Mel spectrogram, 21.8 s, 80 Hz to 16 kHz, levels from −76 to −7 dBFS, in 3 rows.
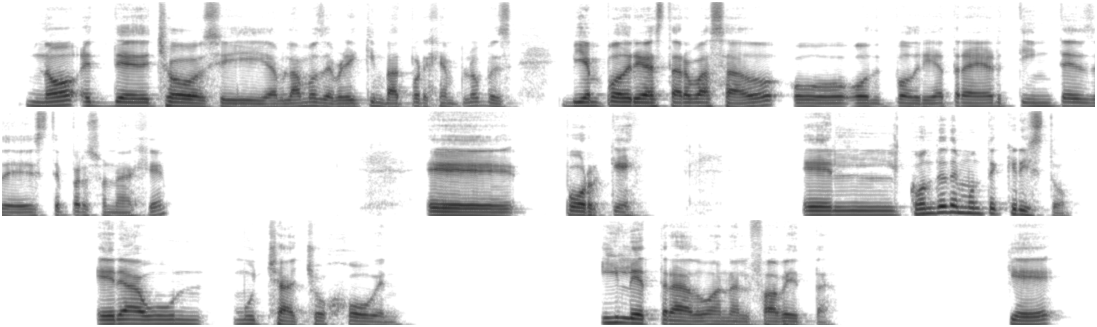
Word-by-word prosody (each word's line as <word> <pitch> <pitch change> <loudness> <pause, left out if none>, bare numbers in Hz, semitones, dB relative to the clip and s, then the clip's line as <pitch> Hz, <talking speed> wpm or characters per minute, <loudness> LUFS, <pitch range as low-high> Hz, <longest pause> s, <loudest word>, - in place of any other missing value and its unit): ¿no? 140 +3 +3
De, 140 - 0
de 125 0 +2
hecho 125 -2 +4
si 110 -2 -2
hablamos 110 +5 -1
de 115 - -1
Breaking 110 +3 -3
Bad, 105 -1 -1
por 125 +1 -5
ejemplo, 115 +4 -8
pues, 105 -3 -6 0.3
bien 130 0 +1
podría 135 -3 +6
estar 125 0 +1
basado, 125 +3 +1
o, 110 -1 0
o 115 0 +1
podría 110 0 -2
traer 115 +1 -1
tintes 120 +1 -4
de 110 -1 -2
este 110 +1 -7
personaje. 105 -4 -7 1.8
Eh, 115 -2 +4 0.2
¿por 125 -5 +1
qué? 115 -5 -3 1.1
El 135 0 +1
Conde 180 +6 +3
de 220 - +3
Montecristo 160 - -2 0.8
era 140 +1 +4
un 135 -3 -3
muchacho 120 -5 -3
joven. 105 -5 -3 1.3
Iletrado 145 -9 +3
analfabeta. 110 -2 -3 1.1
Que 130 - 0
120 Hz, 105 wpm, -25 LUFS, 110-135 Hz, 1.8 s, podría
